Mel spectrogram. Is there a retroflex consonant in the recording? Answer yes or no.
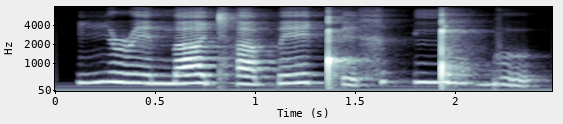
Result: no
